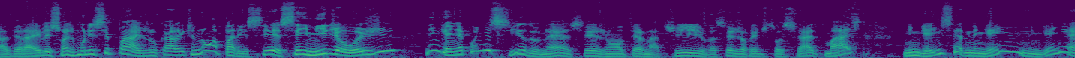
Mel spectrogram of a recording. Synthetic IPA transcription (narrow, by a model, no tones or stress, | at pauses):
aveɾaelejsõj̃zmũnisipajzʊkaɾɐɛkɪnɐ̃w̃apaɾesesẽj̃mid͡ʒiɐoʒɪ | nĩŋɡẽj̃ɛkõɲesid̪ʊnɛseʒɐũa̰wt̪eɾna̰t͡ʃivɐseʒɐʁed͡ʒɪsosia̰jsmɐs | nĩɡẽj̃sɛɾnĩɡẽj̃nĩɡẽj̃ɛ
